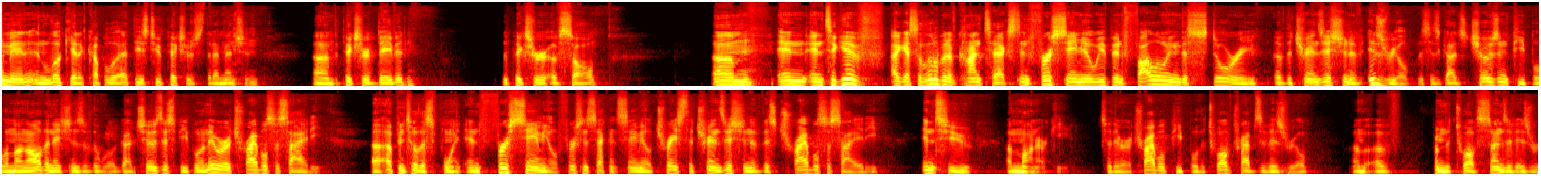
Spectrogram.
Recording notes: A sermon preached at Sojourn Galleria Church on Sunday, January 21, 2018.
